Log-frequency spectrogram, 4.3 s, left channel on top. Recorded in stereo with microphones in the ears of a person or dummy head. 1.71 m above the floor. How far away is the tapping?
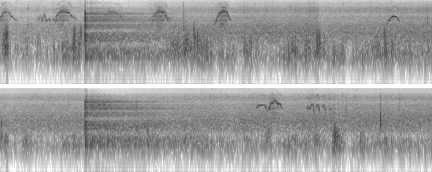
About 1.3 m.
